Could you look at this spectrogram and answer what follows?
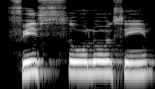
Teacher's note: شرکاء فی الثلث، فا کو آگے سا کے ساتھ ملانا ہے، سا کو باریک ادا کریں گے، سا کے اوپر تشدید زور دیں گے۔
